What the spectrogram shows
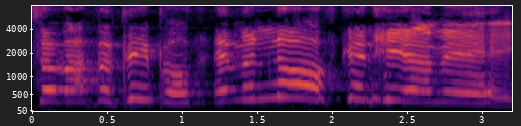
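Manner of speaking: loud, high-pitched shouting. Playing General Haig in an interview sketch, answering the reporter: shouting. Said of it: "why are you shouting?".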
